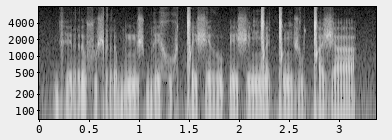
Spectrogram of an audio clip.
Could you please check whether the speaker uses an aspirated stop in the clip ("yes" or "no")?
no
